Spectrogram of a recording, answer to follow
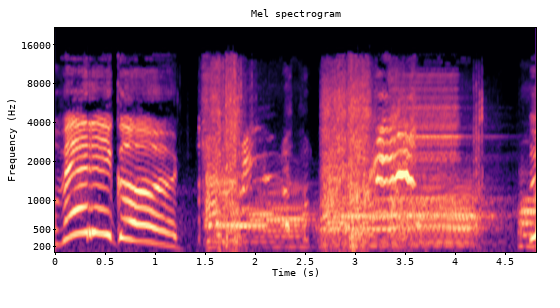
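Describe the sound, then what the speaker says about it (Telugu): Cartoon cat meows in an animated children's series, a drawn-out wavering cry near the start followed by busier sound with voices speaking over it. "నా మిస్టర్ క్యాట్ ని మీకు పరిచయం చేయమంటారా?"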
